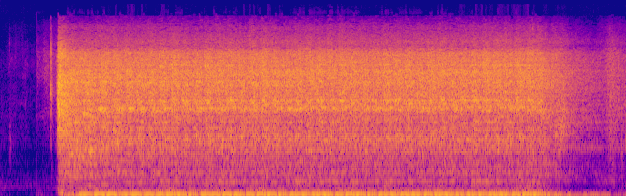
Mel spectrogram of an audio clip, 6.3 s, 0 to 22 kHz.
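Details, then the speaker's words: BMW E39 M5 Wagon dry-cranked without fuel after VANOS install and long battery disconnect, to prime oil passages with oil light on: even cranking pulses about three a second, sounds like good, even compression. "i have to say it sounds a lot better it sounds good sounds like it's got compression"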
